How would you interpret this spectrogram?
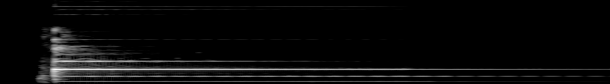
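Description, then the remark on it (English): A single gong strike rings out clearly and alone, its bright metallic tone hanging in the air and slowly fading over a few seconds. “So for my very expensive side effect, we're going to use my gong.”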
